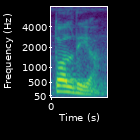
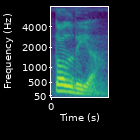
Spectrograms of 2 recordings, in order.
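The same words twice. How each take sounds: First: The first words merge into one short syllable. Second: The first words merge into one short syllable.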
